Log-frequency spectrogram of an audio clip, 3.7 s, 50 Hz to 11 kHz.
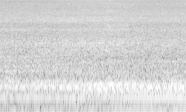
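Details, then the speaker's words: Ford Lightning SVT V8 idling cold after intercooler work, no grinding: a deep, steady, even rumble with no knocks, ticks or misses, left to reach temperature and checked for overheating. It sounds healthy. "yeah, so we're just gonna let her run and idle. Let it get up to temp, make sure it's not gonna overheat, doesn't need more coolant."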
